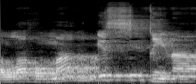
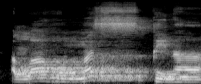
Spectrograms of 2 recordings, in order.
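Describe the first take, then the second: First: The second word starts with an 'i' vowel. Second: The second word starts directly with an 's'. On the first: "Boleh juga alifnya ini dibaca kasroh" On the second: "itu tandanya alifnya wasal"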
